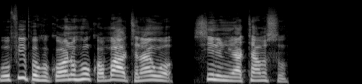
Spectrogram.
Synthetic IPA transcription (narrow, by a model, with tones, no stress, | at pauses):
wɔ˨fi˦pʰɔ˨kʰɔ˨kʰɔː˨˦nʊ̃˦ɦʊ̃˦kʰɔ˨ba˦˨tʰɪ˨nã˨˦wɔ˨ | sĩ˦nɪ̃˨nũ˨a˨tʰã˦msʊ˨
